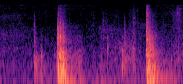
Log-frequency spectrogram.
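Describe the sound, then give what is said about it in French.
A car trunk is shut twice after equipment is taken out of it: each time a light click of the latch is followed by a heavy, solid thud, the two slams roughly a second apart, with no voices. “Le temps de récupérer le matériel dans le coffre de la voiture et nous sommes en route.”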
